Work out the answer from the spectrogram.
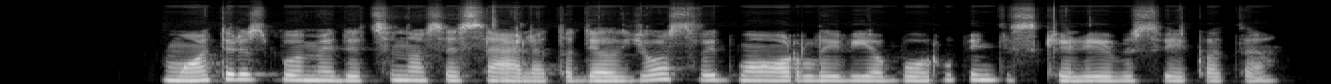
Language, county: Lithuanian, Vilnius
